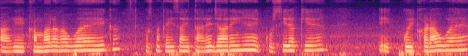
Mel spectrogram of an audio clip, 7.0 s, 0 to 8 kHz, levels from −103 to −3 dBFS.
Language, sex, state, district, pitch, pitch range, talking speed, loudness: Hindi, female, Uttar Pradesh, Jalaun, 210 Hz, 195-225 Hz, 215 wpm, -17 LUFS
